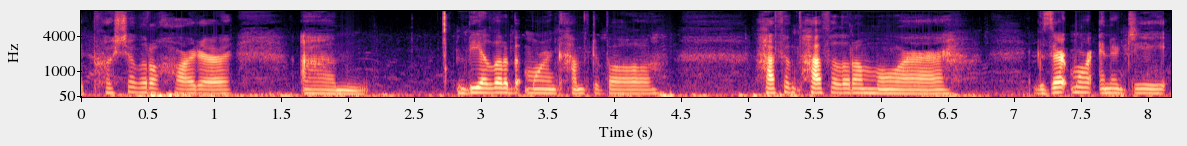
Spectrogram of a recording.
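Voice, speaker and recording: A woman speaking in an enthusiastic, motivational vlog style into a handheld phone on an outdoor mountain trail, laughing often. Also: sits low. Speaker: vlogger. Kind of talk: motivational vlog while hiking. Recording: outdoor noise with passing traffic.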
